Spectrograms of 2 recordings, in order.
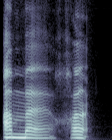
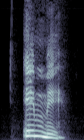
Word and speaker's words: D'un autre amer: Terminons par une chanson fameuse d'Ockeghem, un rondeau, R-O-N-D-E-A-U, un rondeau à trois voix, intitulé « D'un autre amer ». Amer, A-M-E-R, je le prononce exprès mal, car il faudrait dire « d'un autre aimé ».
